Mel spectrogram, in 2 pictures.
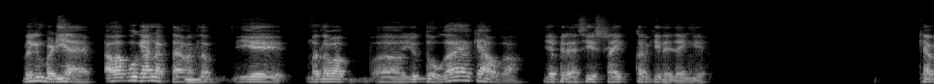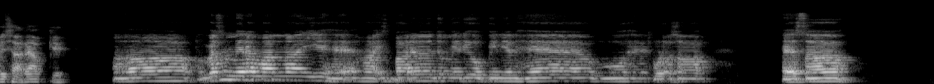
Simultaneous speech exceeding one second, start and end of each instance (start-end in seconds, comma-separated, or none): none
